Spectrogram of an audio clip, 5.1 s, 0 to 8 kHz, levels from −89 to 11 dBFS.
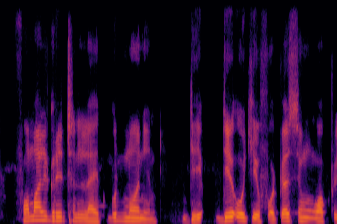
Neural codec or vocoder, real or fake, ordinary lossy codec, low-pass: codec, 16 kHz, 4 kbps, X-Codec, HuBERT features, trained on general audio; fake; none; none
